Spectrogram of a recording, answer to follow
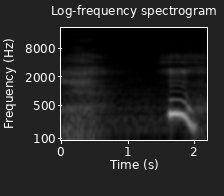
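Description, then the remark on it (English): A breathy yawn: a long airy inhale, a brief pause, then a loud voiced exhale that slides downward in pitch before trailing off. “Oh, yawns a little ahead, fuck.”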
